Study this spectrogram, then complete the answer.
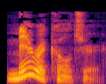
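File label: "mariculture", English, British English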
